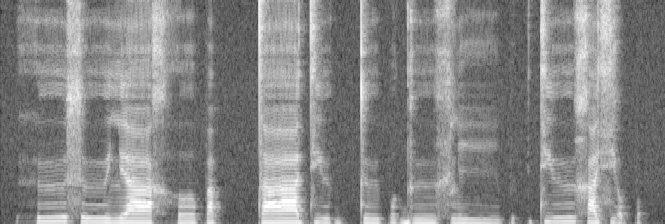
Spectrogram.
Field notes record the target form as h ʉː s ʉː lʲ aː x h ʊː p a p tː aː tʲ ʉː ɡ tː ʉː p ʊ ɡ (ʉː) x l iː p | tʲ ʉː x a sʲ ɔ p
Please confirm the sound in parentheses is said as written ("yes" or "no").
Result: yes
